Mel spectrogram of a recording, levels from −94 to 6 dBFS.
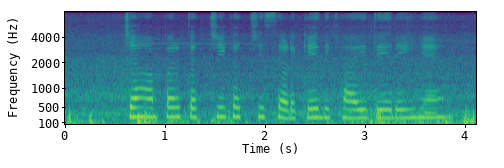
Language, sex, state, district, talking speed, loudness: Hindi, female, Chhattisgarh, Raipur, 130 wpm, -18 LUFS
